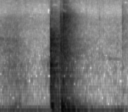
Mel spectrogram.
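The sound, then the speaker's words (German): A drawer slides open with one short wooden rumble and thunk, moderately loud, followed by near quiet and a faint tap at the end. “Hier geht die ganze Zeit irgend so eine Schublade auf.”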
